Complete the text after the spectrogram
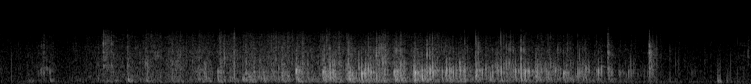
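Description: Horses' hooves clatter as riders gallop away.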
